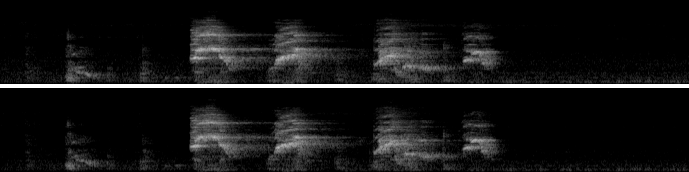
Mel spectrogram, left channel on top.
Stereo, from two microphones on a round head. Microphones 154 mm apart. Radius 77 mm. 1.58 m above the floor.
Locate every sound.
0.2 s running footsteps: 25° right (ahead or behind), 1.9 m; by 1.8 s 20° left (ahead or behind), 1.6 m
1.9 s a scream: 35° right (ahead or behind), 1.8 m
